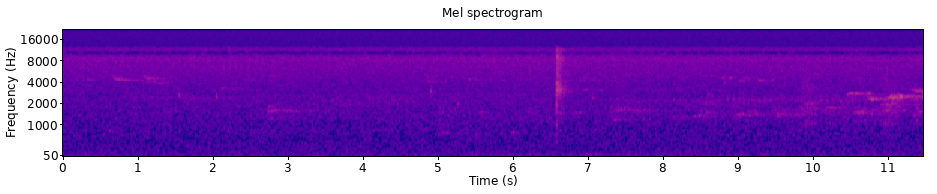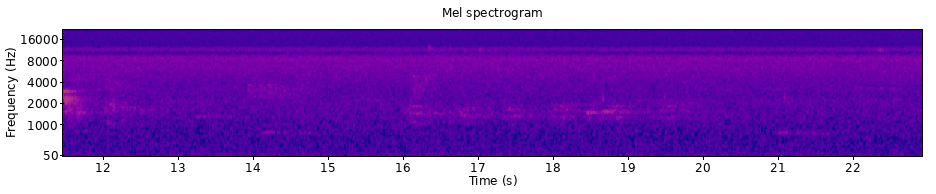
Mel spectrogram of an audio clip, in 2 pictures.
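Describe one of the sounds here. A shallow creek trickles softly over stones.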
